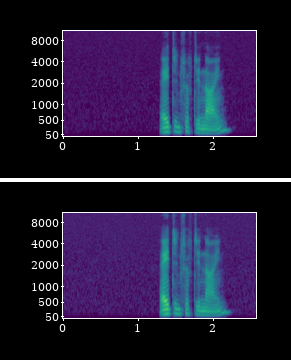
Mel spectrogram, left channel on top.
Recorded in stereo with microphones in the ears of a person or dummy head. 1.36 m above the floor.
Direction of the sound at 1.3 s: 35° right (ahead or behind).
